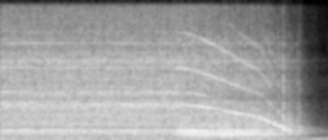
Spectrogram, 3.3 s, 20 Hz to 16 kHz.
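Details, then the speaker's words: Graco Magnum X5 airless paint sprayer after priming-problem maintenance, hose reconnected: steady high motor whine running evenly, then pitch falling away at shutoff; priming and pumping normally again. "you can see the machine is working again and this is the way you fix priming problems"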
